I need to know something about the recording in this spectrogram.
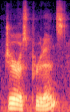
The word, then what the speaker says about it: jurisprudence: Then looking at jurisprudence, we have the same first two syllables with our either jurisprudence or jurisprudence. And then we also have third syllable stress, and in this case we have the oo vowel for letter U. So jurisprudence, that's where you want to have a clear long vowel.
